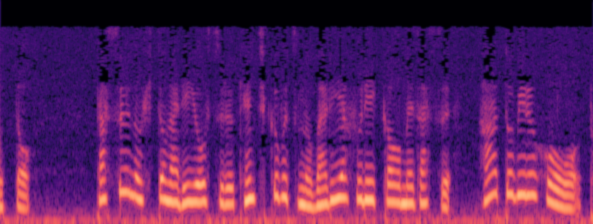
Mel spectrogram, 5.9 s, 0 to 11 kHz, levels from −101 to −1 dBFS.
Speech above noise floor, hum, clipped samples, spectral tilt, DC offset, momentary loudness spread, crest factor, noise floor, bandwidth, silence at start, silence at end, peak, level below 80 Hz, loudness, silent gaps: 21 dB; none; under 0.1%; -9.5 dB/octave; under 0.1%; 10 LU; 12 dB; -43 dBFS; 7.6 kHz; 0 s; 0 s; -10 dBFS; -44 dBFS; -23 LUFS; none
